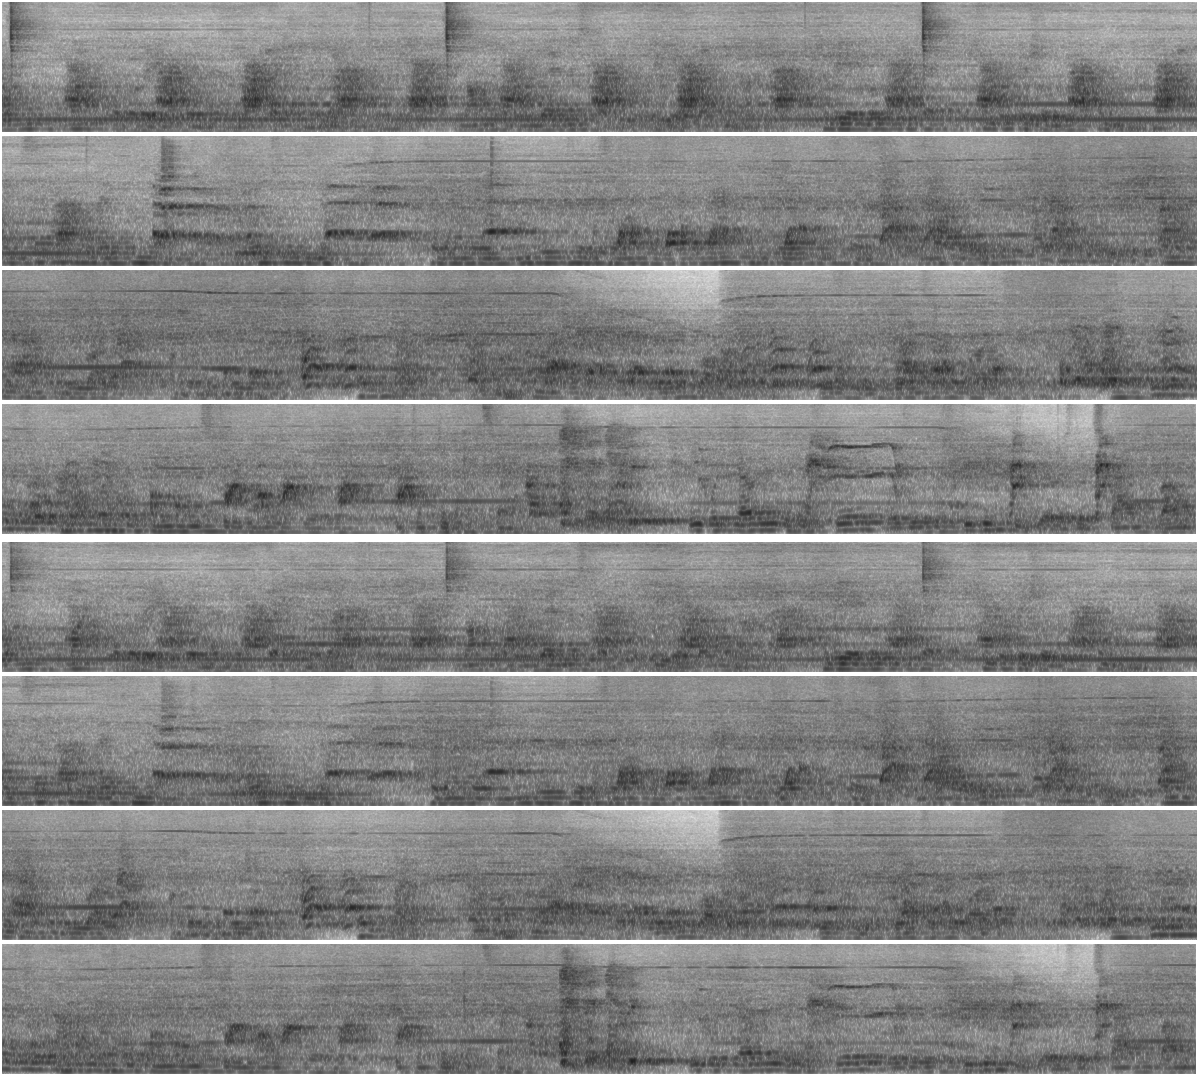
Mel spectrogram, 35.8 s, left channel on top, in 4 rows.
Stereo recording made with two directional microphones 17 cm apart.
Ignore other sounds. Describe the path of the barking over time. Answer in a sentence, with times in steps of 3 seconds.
In this clip you hear the barking on the left from 0 s, in the centre from 12 s, on the right from 15 s, in the centre from 18 s and on the left from 21 s.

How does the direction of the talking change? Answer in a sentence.
In this clip you hear the talking move from right to left.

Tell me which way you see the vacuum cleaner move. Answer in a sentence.
You can hear the vacuum cleaner go left and come back.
